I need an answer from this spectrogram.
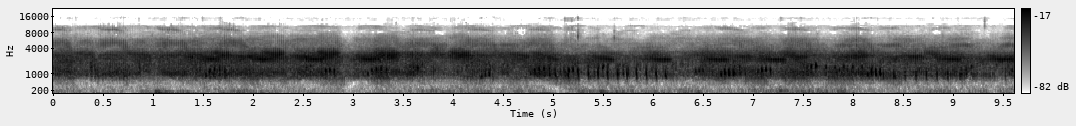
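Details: Mixed frogs, among them black-spotted pond frogs and forest green tree frogs, calling from lotus paddies along a country road in Echizen, Fukui, 12 June 2021: steady chattering croaks, repeated short notes standing out over a dense chorus.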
